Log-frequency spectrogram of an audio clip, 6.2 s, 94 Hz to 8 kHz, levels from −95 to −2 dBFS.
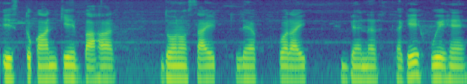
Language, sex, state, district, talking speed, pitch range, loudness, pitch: Hindi, male, Haryana, Charkhi Dadri, 125 wpm, 120-125 Hz, -17 LUFS, 125 Hz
